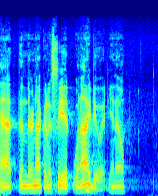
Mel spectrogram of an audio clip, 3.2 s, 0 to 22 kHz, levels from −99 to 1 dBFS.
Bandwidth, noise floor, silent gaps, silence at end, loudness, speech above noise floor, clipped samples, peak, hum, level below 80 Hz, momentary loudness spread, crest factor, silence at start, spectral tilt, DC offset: 15.5 kHz; -64 dBFS; none; 0.7 s; -30 LUFS; 34 dB; under 0.1%; -10 dBFS; none; -78 dBFS; 11 LU; 22 dB; 0 s; -3.5 dB/octave; under 0.1%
